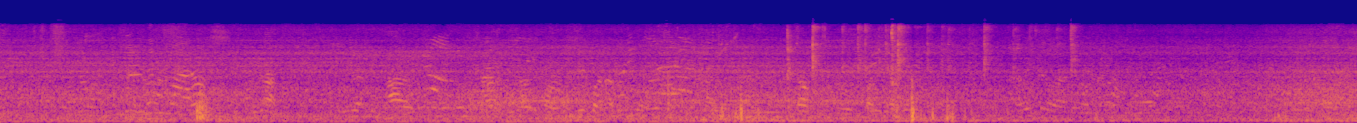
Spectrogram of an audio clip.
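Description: Ceiling fans whir steadily.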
